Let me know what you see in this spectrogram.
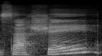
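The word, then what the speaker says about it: sachet: We had a French theme last week in sache. My stress is on the sh syllable. The letter ch say the sh sound. Um, and then the t is silent.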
